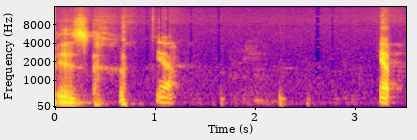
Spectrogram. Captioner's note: chuckles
